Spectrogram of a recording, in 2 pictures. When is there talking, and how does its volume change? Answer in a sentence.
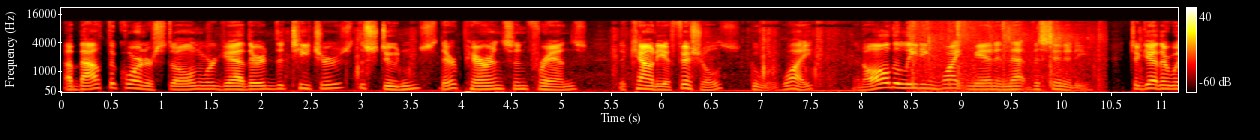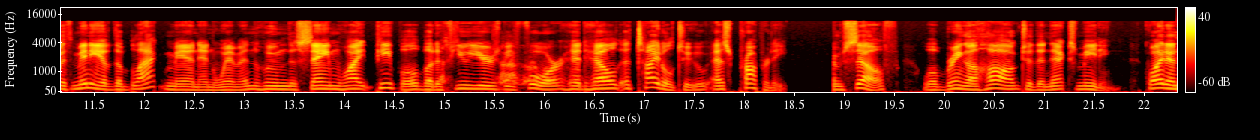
The talking can be heard from 0.0 to 22.2 s, at a steady volume.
